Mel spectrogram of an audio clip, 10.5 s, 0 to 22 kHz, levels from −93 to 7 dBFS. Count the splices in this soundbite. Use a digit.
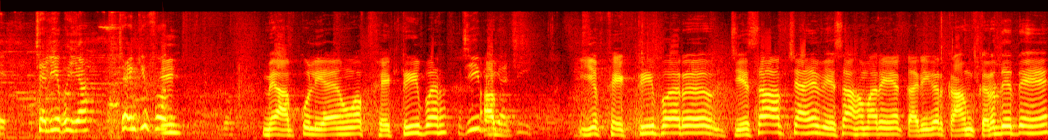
1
